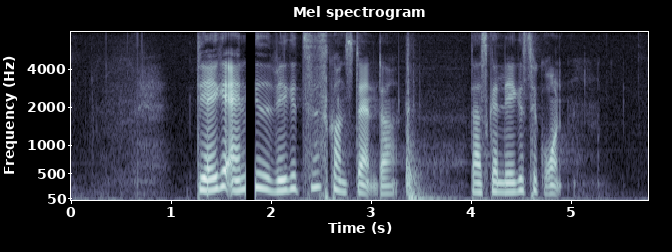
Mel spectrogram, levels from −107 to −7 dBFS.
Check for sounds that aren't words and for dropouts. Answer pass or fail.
fail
